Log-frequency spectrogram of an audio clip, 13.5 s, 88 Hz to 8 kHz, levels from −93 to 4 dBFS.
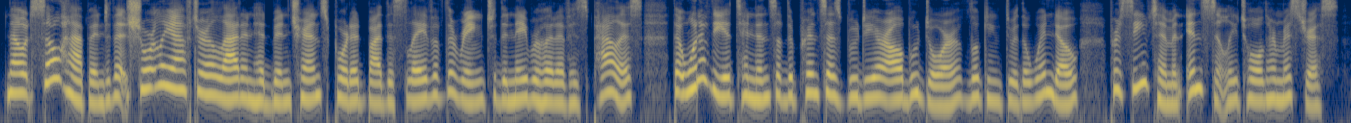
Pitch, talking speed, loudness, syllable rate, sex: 230 Hz, 200 wpm, -19 LUFS, 5.7 syllables/s, female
